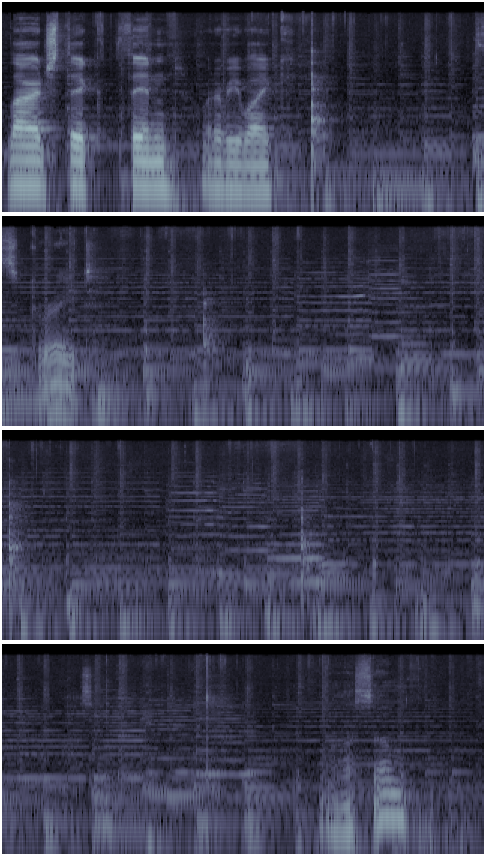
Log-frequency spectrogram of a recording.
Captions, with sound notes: large, thick, thin, whatever you like. It's great! [atmospheric music] [knife chopping] Awesome.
